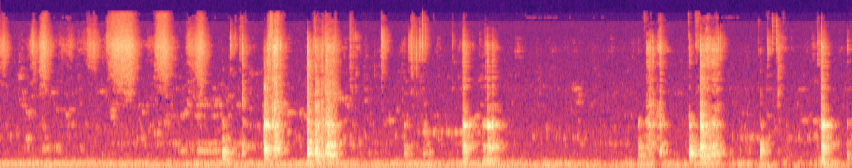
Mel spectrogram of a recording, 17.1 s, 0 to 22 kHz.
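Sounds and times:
metal spoon scraping a pot: 5.2 - 7.0, 12.8 - 14.6.

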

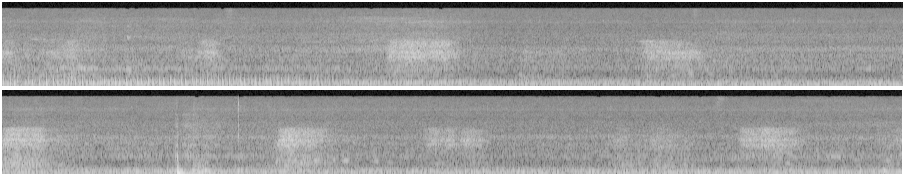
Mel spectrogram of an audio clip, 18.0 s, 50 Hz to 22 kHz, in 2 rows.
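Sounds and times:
motorcycle engines idling: 0.0 - 18.0
sharp thump: 10.7 - 11.2.

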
